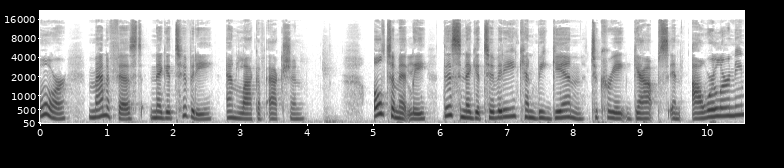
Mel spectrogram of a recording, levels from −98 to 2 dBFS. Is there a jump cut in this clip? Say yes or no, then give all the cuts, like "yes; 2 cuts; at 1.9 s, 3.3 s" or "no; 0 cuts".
no; 0 cuts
